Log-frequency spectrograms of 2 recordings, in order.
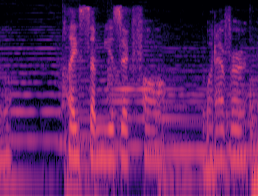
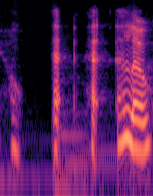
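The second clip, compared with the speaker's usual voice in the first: nervous, louder and faster; 3 semitones higher, 7 dB louder than usual. In a role-play scene, being introduced to two strangers and greeting them: nervous. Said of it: "I kind of nervously smile before finally saying".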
